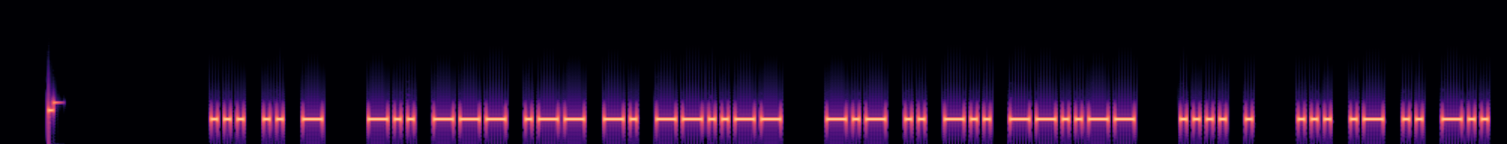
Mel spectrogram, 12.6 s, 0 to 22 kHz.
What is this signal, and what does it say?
Morse code, heard as a keyed tone, about 22 wpm, 700 Hz. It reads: SIT DOWN, KID, HE SAID
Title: Sentences from Top 1600 Words 22wpm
